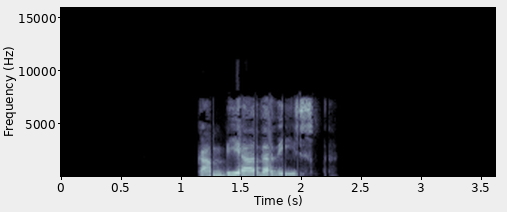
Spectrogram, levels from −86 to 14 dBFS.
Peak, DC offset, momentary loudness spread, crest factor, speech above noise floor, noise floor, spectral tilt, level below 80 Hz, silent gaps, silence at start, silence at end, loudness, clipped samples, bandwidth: 0 dBFS; under 0.1%; 9 LU; 20 dB; over 74 dB; under -90 dBFS; -4 dB/octave; -52 dBFS; none; 1.15 s; 1.55 s; -16 LUFS; under 0.1%; 8 kHz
